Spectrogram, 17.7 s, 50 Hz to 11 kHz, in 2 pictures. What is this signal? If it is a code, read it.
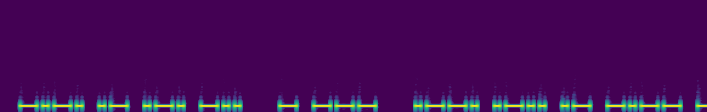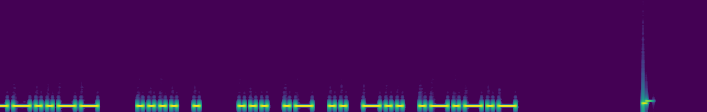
Morse code, heard as a keyed tone, about 17 wpm, 700 Hz. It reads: CARD TO PLAY, HE SAID.
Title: Sentences from Top 1000 Words - Review Part 4 - 17wpm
